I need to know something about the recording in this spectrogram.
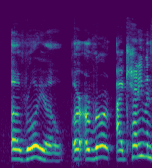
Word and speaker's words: Arroyo: in sync a Royo a Royo so that's how you say it a Royo and then I'm I'm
